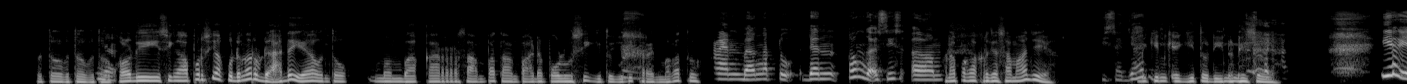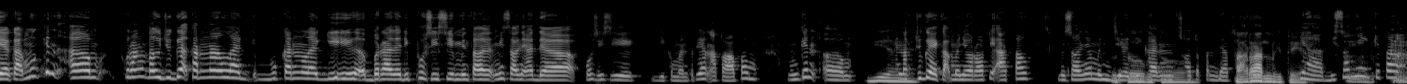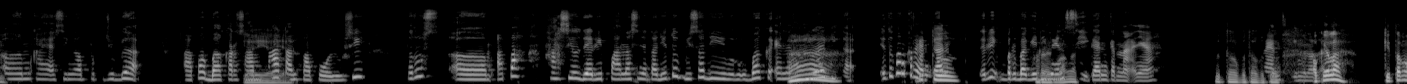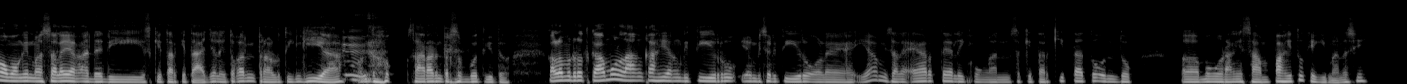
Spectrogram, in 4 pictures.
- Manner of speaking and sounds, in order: "Singapura" said as "singapur"; chuckle; lip smack; throat clearing; sigh; laughing while speaking: "untuk"
- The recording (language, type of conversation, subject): Indonesian, podcast, Kebiasaan sederhana apa saja yang bisa kita lakukan untuk mengurangi sampah di lingkungan?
